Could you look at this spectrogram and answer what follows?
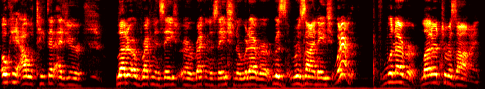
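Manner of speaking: normal talking voice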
